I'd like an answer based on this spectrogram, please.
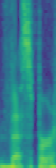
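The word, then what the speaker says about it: VSEPR: a lot of syllables let's call it Vesper cuz that's a lot easier to say Vesper Theory two Lew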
